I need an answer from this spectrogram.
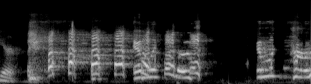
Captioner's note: laughs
